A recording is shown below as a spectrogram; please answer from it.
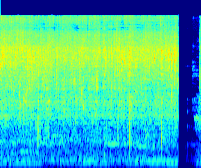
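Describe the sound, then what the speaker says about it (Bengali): Koi fish frying in hot oil give a steady, dense sizzle with small pops and stirring clicks, close and loud, cutting off abruptly near the end. "এখানে মাছ ভাজা হয়ে গেছে,"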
